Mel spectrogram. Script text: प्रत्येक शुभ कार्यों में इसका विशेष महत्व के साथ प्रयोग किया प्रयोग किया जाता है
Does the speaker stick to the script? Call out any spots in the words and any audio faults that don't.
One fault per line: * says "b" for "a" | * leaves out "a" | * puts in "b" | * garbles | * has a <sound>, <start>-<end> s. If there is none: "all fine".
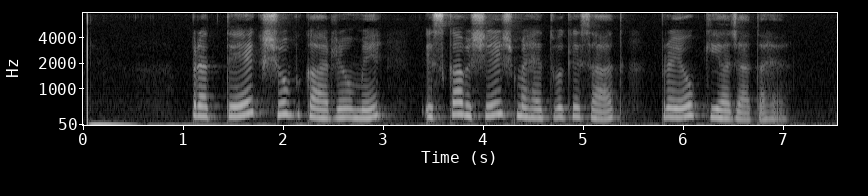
* leaves out "प्रयोग किया"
